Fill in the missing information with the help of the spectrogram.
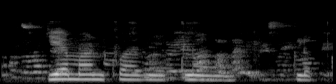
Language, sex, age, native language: Icelandic, male, 9, Icelandic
